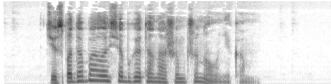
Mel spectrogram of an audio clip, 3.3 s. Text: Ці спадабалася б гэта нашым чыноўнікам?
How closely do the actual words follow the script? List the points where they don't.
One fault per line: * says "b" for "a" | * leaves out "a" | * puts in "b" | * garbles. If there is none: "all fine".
all fine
